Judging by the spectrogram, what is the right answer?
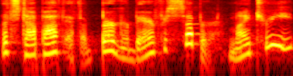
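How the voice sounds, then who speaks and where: The voice is a put-on character voice at a middle pitch. It moves at a moderate pace. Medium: read story.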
